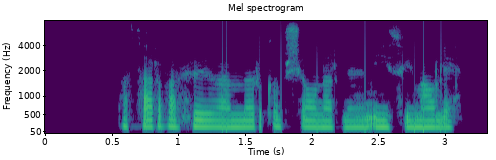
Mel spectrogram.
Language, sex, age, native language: Icelandic, female, 18-19, Icelandic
